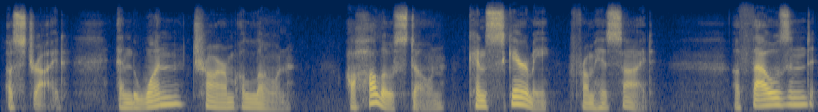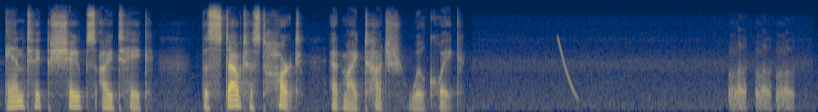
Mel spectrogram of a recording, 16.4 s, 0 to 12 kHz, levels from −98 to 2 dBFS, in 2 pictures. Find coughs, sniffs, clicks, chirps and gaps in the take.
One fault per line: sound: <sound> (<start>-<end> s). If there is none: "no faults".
sound: chirp (13.8-14.0 s)
sound: laugh (15.5-16.1 s)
